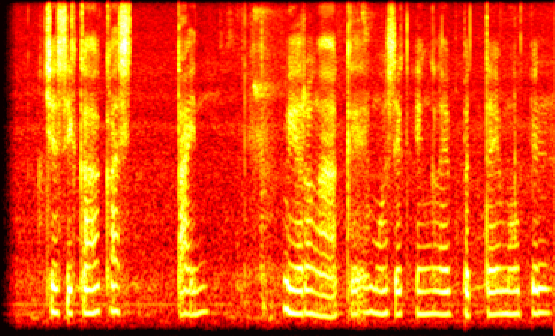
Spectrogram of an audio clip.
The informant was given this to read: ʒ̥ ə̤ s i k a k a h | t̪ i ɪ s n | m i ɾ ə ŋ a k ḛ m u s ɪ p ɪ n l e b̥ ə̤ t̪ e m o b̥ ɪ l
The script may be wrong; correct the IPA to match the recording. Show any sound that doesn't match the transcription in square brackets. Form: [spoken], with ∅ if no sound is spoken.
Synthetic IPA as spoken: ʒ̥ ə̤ s i k a k a [s] | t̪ [a] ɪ [∅] n | m i ɾ ə ŋ a k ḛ m u s ɪ [k] ɪ [ŋ] l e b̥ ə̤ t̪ e m o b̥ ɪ l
